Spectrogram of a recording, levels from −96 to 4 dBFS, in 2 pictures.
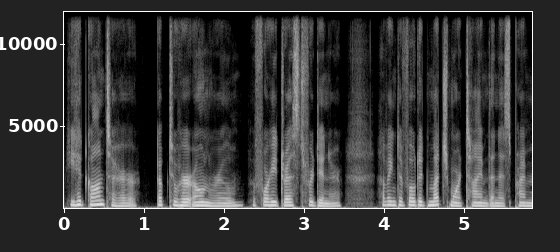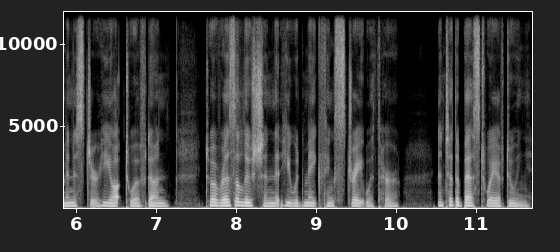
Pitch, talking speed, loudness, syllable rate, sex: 175 Hz, 245 wpm, -19 LUFS, 6.1 syllables/s, female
